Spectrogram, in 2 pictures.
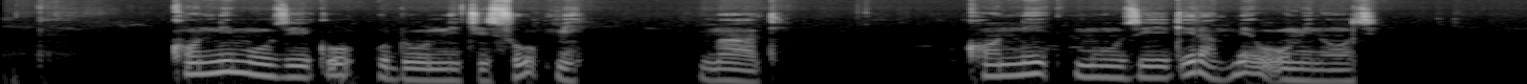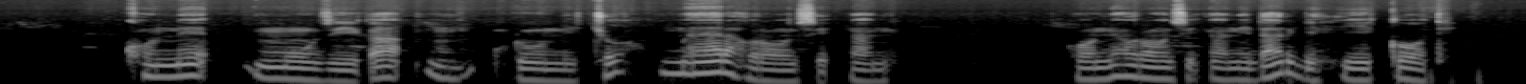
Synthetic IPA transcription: kʰɔnːɪmuːziːkʼʊʊd̪uːnːɪt͡ʃːɪsʊmːɪ | maːt̪ɪ̥ | kʰɔnːɪmuːziːkʼɪɾɐmɛʔʊ̰ʔʊmɪno̞ːsɪ̥ | kʰɔnːɛ | muːziːkʼɐʊd̪uːnːɪt͡ʃːɔmɐjɐɾɐhɔɾo̞ːnsɪnnɐnɪ | hɔnːɛhɔɾo̞ːnsɪʔɐnːɪd̪ɐɾɡɪhiːkːo̞ːt̪ɪ̥

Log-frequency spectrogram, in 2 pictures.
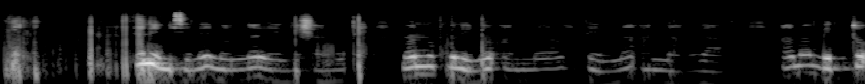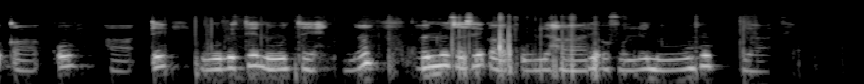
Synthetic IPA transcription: t̪ɪnɪmɪsɪlɛmɐnːɐleːlːɪʃɐnɔt̪ʰɛ̥ | mɐnːʊkʰʊnɪnɔʔɐmːaː | t̪ɛnːɐʔɐnːaːwjaːt̪ɛ̥ | ʔɐmɐbɪt̪ːɔkʼaːkʼːɔ | haːʔɛ | wʊrːɪt̪ːɛnoːt̪ɛnːɐmɐnːʊsɐsɛkʼaːkʼːulːɛhaːɾɛʔɔfɔlːɛnoːhʊ | jaːt̪ɛ̥

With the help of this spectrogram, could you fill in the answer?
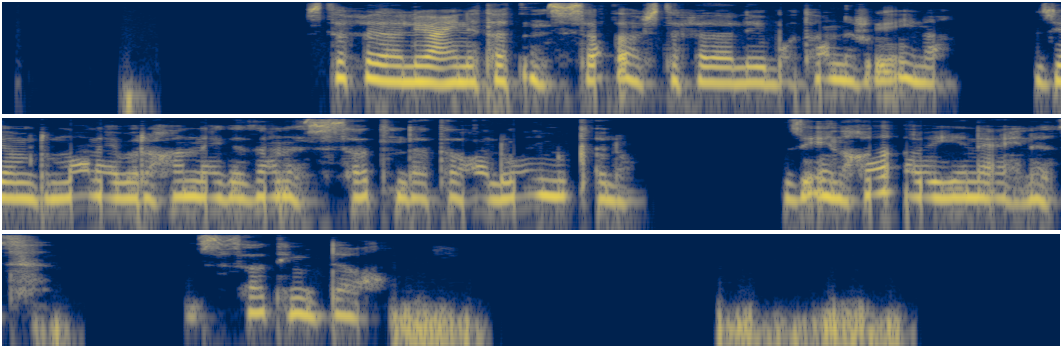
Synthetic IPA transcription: z̥ɨt̪ʰɐfɐlalɐjuʕajnɐt̪ʰat̪ɨnsɨ̥sat̪aβzɨt̪ʰɐfɐlalɐjubo̞t̪ʰanɨɾʔiʔina | ʔɨzijo̞md̪ɨmːanajbɐɾɐxanːajɡɐzanɨnsɨ̥sat̪ɨnd̪at̪ʰɐβahalɐwujɪmɨkʼːɐlu | ʔɨziʔɨnxɐʔaβɐjːɛnajʕajnɐt̪ | ʔɨnsɨ̥sat̪jɪmɨd̪ːaβxu

